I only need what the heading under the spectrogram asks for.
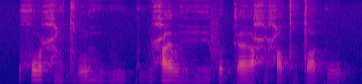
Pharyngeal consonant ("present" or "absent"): present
